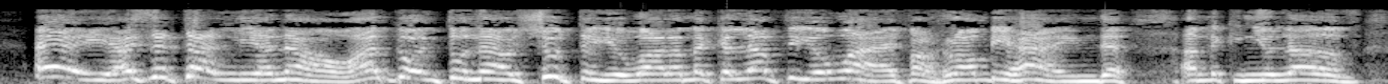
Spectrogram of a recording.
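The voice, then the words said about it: Put-on Italian accent. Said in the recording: “Do Italian. ... the accent”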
